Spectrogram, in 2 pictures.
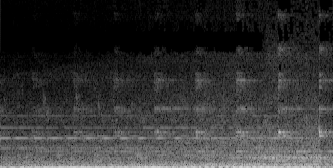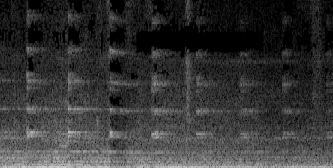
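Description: Metra diesel locomotive pulling a passenger train past at close range, with a deep, steady engine rumble and a regular ringing strike about every two-thirds of a second. The rumble eases about seven seconds in, and the passenger cars keep rolling by.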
